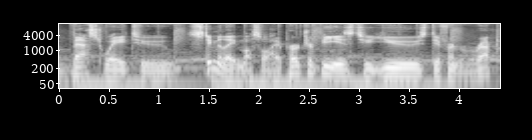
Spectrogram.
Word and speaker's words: hypertrophy: it's a confusing word many people don't even know how to say it hypertrophy is the right way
